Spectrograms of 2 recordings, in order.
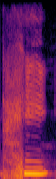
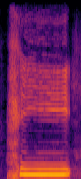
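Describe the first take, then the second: First: The vowel is short, one beat. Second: The vowel is held long. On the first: The speaker calls it wrong. "bukan hi satu ketukan" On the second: The speaker calls it right. "tapi hi dipanjangkan"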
